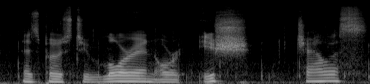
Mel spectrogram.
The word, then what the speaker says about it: Isz: opposed to Lauren or Ish Chalice. That's how I pronounce it. ISZ. Just seems like an Ish.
